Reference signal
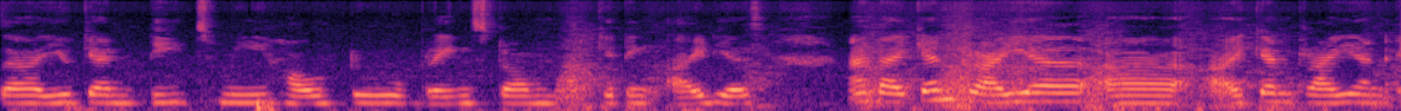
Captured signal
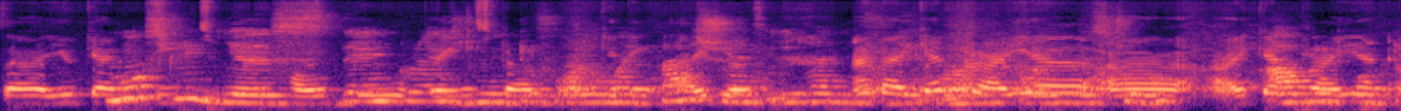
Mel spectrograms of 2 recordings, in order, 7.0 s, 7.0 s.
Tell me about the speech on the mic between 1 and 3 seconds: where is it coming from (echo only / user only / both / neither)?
both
